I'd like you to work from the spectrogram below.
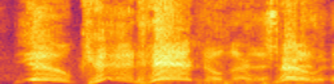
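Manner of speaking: very high, loud, drawn-out roar; full-out movie shout. Retold or imitated. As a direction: bellow it slowly as a big dramatic outburst. Shouts film line at Nicholson.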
